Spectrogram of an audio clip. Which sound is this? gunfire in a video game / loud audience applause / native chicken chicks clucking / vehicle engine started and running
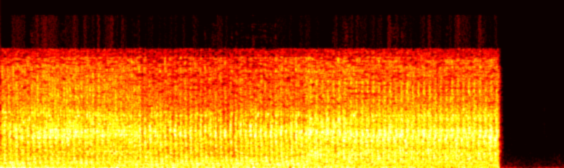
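vehicle engine started and running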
